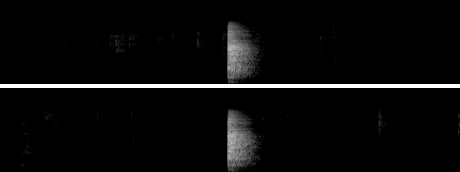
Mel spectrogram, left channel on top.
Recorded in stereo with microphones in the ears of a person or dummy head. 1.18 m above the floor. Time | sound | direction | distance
2.3 | a clap | 10° right (ahead or behind) | 0.6 m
